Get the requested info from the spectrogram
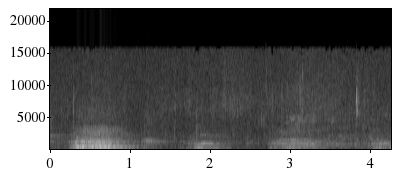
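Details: At Sapporo's Maruyama Zoo, female polar bear cub Lila, nine months old, fusses from apparent hunger during a typhoon storm, 2 October 2015; a sharp wailing cry opens, followed by softer, drawn-out harmonic moans.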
